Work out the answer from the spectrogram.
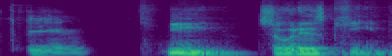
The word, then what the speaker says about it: Keyne: according to Google, it says Keen. Keen. So it is Keen. Okay. K. The phonetic pronunciation, apparently, according to Google, is Keen.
